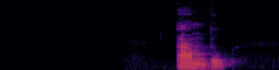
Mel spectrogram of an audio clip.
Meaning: inflection of aandoen: 1. first-person singular dependent-clause present indicative 2. singular dependent-clause present subjunctive
- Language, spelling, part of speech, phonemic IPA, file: Dutch, aandoe, verb, /ˈandu/, Nl-aandoe.ogg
